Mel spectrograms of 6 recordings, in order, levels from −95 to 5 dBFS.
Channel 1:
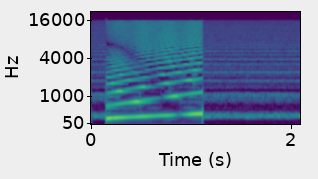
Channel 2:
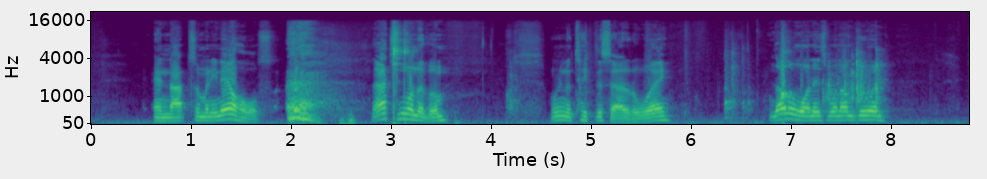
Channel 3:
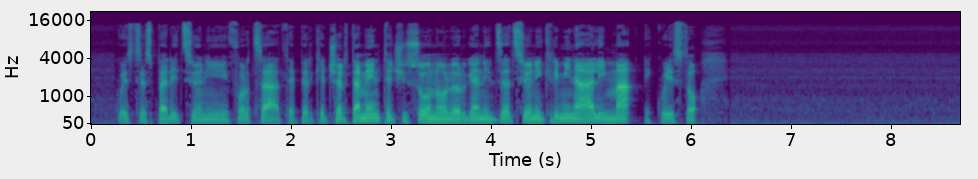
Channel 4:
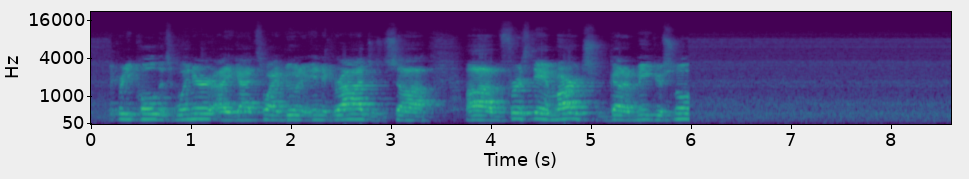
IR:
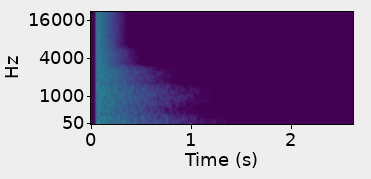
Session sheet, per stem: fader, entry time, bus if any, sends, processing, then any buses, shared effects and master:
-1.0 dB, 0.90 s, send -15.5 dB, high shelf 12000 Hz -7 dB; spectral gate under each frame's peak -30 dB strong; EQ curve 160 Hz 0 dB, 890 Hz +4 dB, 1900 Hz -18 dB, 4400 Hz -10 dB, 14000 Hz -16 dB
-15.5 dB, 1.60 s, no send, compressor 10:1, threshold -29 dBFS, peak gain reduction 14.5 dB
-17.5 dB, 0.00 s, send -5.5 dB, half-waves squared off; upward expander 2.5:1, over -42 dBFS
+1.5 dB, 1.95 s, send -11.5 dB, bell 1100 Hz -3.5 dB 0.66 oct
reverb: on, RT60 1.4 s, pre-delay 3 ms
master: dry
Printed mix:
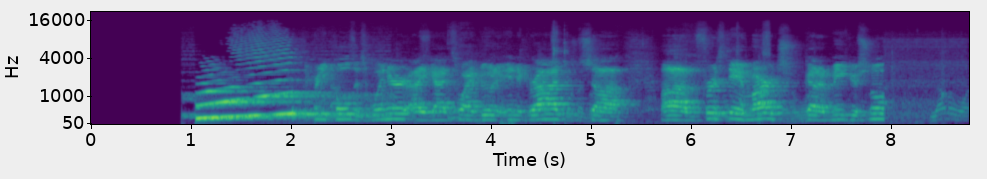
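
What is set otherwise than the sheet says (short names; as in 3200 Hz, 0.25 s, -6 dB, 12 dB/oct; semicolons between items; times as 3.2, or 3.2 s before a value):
stem 1: send -15.5 dB -> -8 dB; stem 3: muted; stem 4: send off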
